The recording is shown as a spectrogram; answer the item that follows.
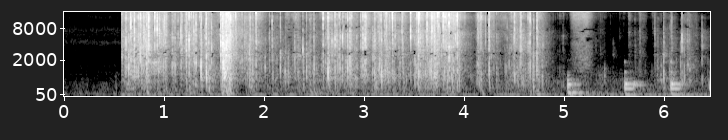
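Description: A crinkly plastic wrapper being handled and torn open by hand, in dense crackling bursts that start suddenly and thin out near the end.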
